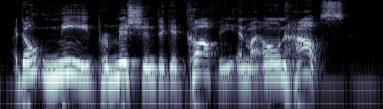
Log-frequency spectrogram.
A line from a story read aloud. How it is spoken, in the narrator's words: you shout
